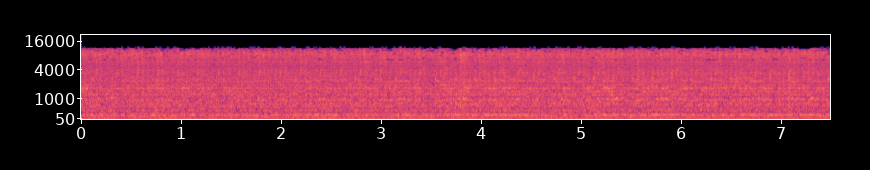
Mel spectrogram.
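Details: Suzuki Katana (Jimny) engine after replacing the timing belt and NTN tensioner bearing and setting valve clearances cold (intake 0.15 mm, exhaust 0.20 mm); steady, even idle hum, no ticking or knocking: normal idle.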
